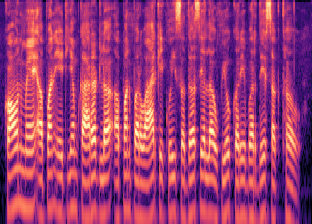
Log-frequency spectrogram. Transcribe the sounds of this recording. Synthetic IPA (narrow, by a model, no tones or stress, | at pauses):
kɔːʊnmẽʔɐpəneːʈijəmkaːɾəʈləʔɐpənpəɾʋaːɾkekoːisəd̪əsjələʊpjoːɡ̚kəɾebəɾd̪esəkt̪ʰəo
